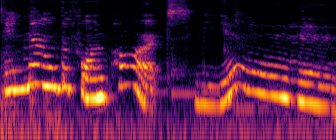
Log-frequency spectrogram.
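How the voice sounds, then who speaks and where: This sewing tutorial host, a woman in her thirties with a Nigerian accent, walks casually through her project step by step, chatting and thinking aloud as she works. Her voice sits high and is mellow, with big swings in pitch and a very slow delivery.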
